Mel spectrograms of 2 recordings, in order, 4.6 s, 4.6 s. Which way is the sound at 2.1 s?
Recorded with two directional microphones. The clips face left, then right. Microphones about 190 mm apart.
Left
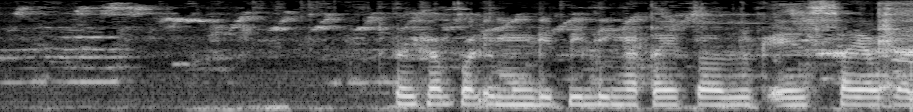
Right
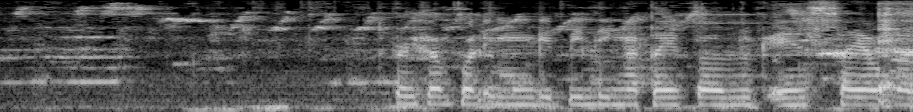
50° left (ahead or behind).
